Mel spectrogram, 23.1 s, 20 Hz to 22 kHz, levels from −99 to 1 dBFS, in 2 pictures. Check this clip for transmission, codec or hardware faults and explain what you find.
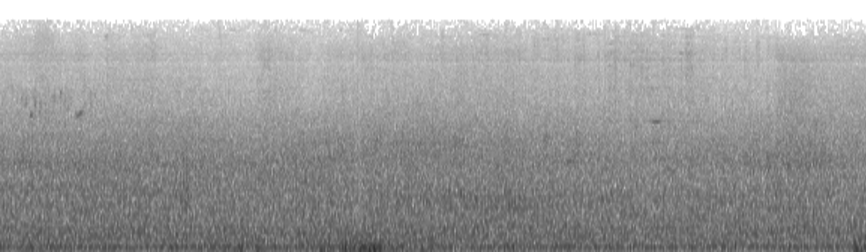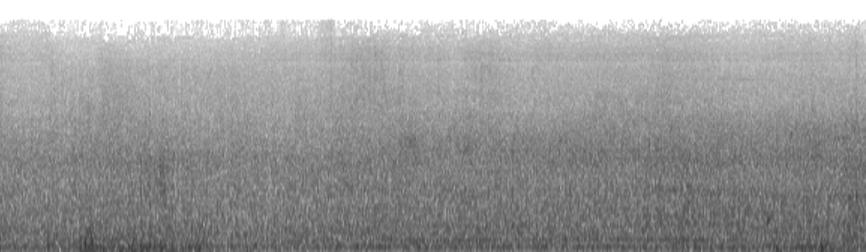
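One fault is present: a call bitrate drop. From 12.23 to 16.31 s the audio turns coarse, watery and muffled, worst for about 2.5 s. The call's bandwidth estimate fell, so the encoder spent far fewer bits and trimmed high frequencies. The sound fits a fall from about 32 to 15 kbps.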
